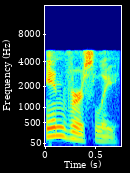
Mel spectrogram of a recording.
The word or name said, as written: inversely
